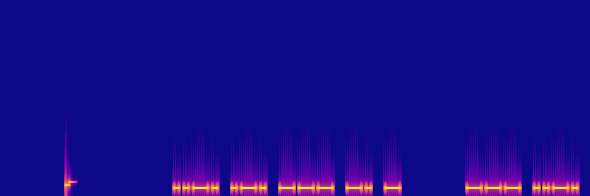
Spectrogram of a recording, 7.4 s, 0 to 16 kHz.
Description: Morse code, heard as a keyed tone, about 20 wpm, 700 Hz. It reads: FRONT OF
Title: 2x Word-Spacing - Sets of 2 Words - 20wpm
